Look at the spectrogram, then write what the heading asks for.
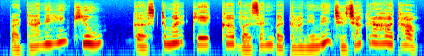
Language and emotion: Hindi, fearful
